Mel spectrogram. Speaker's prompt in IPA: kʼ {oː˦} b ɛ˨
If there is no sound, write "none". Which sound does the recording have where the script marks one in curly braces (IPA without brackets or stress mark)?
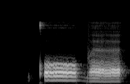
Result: oː˦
